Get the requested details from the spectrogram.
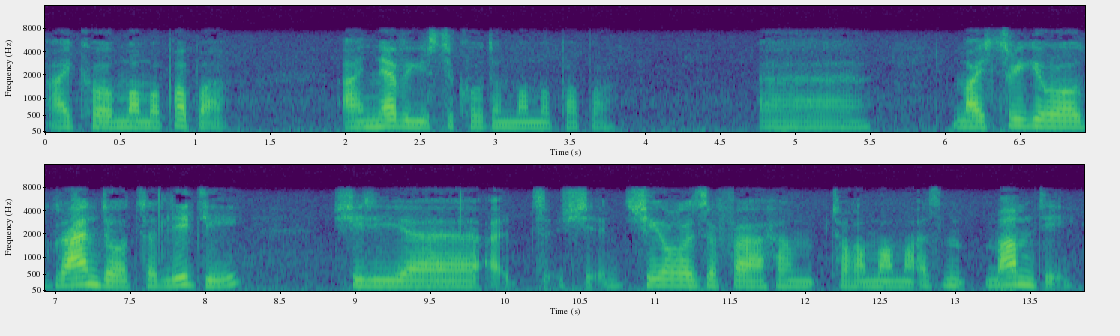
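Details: Adult female English speaker with foreign accent syndrome that began after a migraine; listeners hear an Eastern European or French accent; suspected functional (psychogenic) foreign accent syndrome.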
